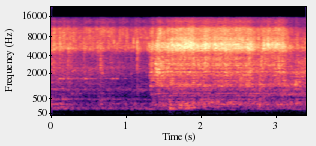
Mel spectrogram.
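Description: A backed-up toilet being cleared with an auger flushes with a sudden loud rush of water that builds and then holds as a strong, close gush until the end.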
